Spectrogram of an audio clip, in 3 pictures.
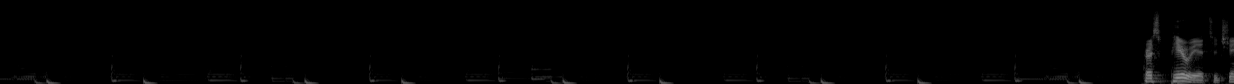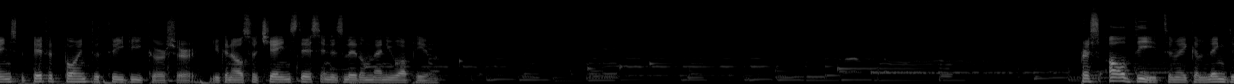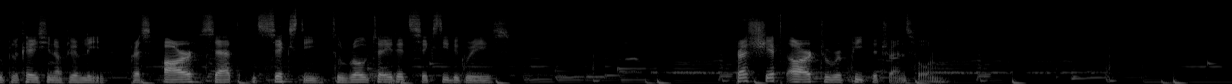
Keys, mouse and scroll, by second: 1.5 KP_7, 2.4 g, 5.8 middle click, 6.6-7.2 scroll down 2, 6.8 shift+middle click, 7.2-9.6 middle drag, 9.6-10.0 scroll up 2, 10.0-12.3 shift+middle drag, 12.3 ., 16.9-19.1 drag, 19.1 middle click, 20.0-22.9 scroll down 1, 22.9 alt+d, 32.3 shift+r, 33.5-36.6 middle drag.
